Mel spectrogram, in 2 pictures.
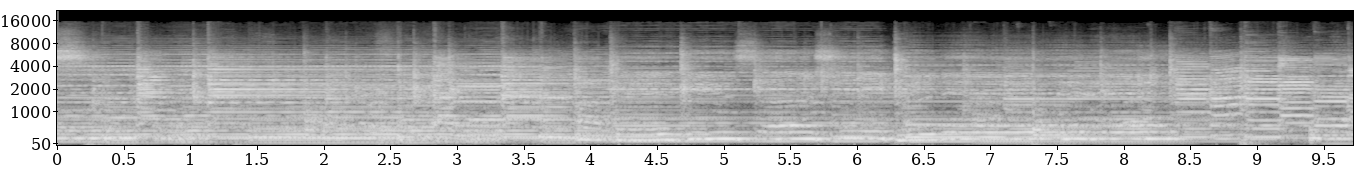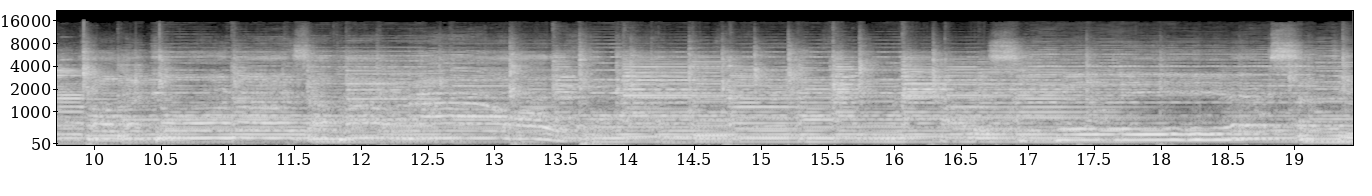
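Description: Live trio playing a folk-rock song: electric guitar, accordion and djembe.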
